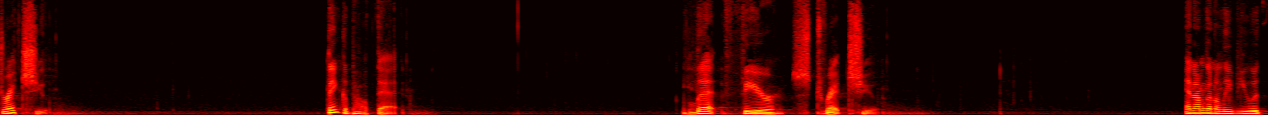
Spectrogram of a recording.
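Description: A woman speaks with animation into a microphone, in short bursts with pauses.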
